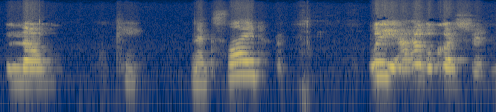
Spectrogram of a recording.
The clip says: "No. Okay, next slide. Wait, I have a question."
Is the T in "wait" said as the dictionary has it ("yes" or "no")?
no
